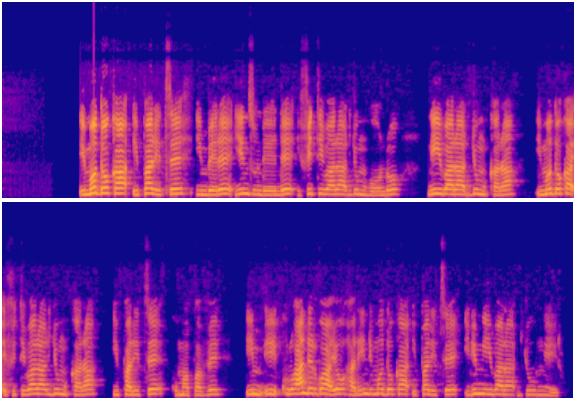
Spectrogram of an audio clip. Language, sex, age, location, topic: Kinyarwanda, female, 18-24, Huye, finance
